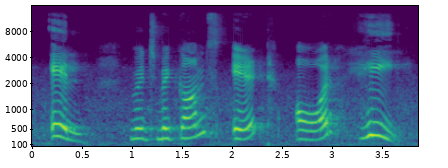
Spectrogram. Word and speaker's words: il: fill this with I, which becomes IL, which is the pronunciation will be ill, which becomes it or he, and it is singular in French.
